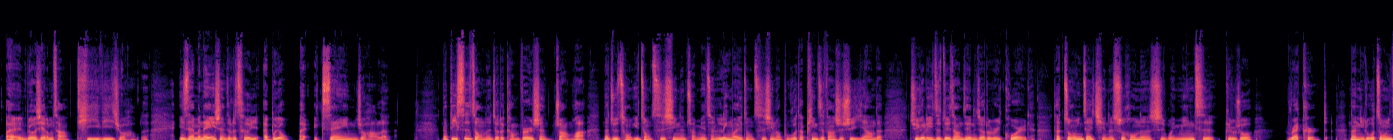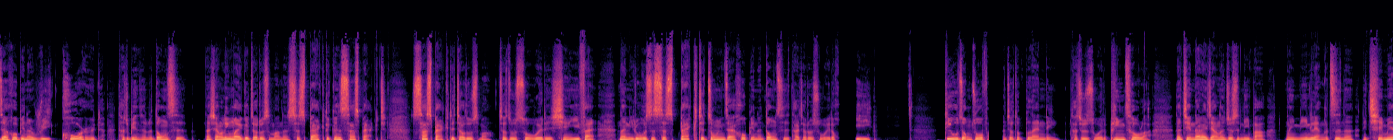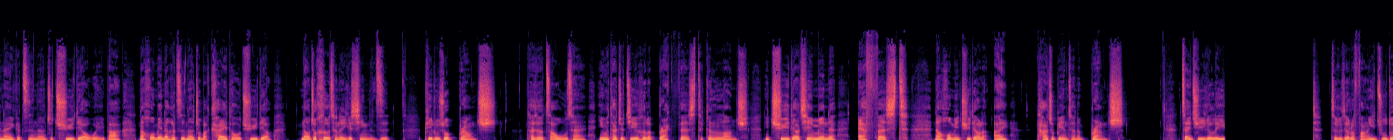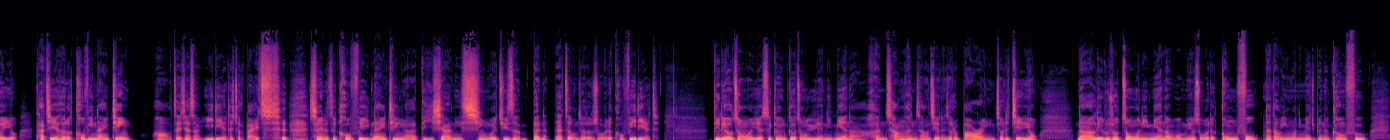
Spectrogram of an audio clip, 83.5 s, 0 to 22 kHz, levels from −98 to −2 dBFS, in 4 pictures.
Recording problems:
audio cutting out; at 33 s, at 36 s and at 1:00 for 1.5 s

